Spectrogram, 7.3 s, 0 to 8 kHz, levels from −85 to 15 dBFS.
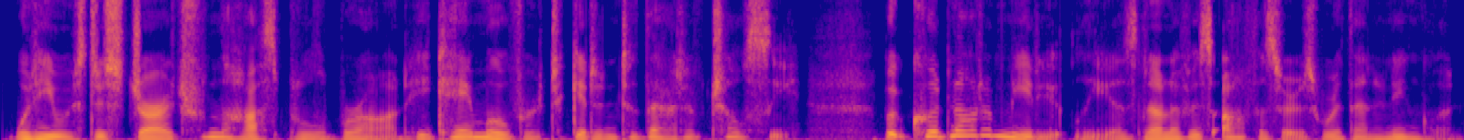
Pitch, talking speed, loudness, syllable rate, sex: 165 Hz, 245 wpm, -19 LUFS, 6.8 syllables/s, female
